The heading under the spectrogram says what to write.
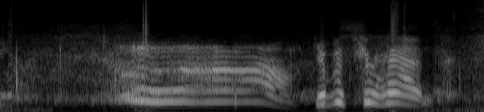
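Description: A man screams in pain: one long, strained, wavering cry followed by several shorter, broken yelps, close and loud over faint background noise.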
